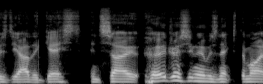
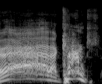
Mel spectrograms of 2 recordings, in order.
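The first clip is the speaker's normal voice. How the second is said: sharp, high mock heckle in an Australian voice; Aussie heckler yell; 10 semitones higher, slower than usual. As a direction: fire it off like a rowdy Aussie heckler. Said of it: "they'll just go".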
